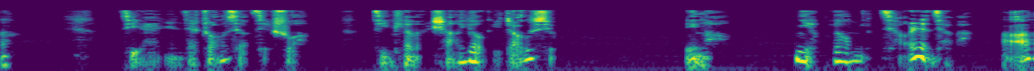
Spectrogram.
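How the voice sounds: A woman whispers in a put-on character voice with a husky, rough edge and vocal fry, moving at a moderate pace with long, frequent pauses.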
